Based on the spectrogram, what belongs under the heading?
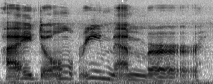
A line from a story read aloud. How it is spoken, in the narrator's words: whined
